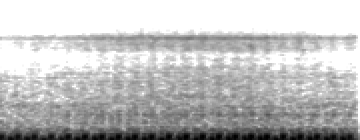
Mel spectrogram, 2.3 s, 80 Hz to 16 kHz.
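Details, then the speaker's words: 2002 Honda Magna VF750C V4 during a rebuild, warm and idling in neutral. A steady, even low thump with no misses or mechanical clatter. It died last time when put in gear. Normal warm idle. "Alright, I think it's warm enough. We're about to find out. It runs good whenever I don't put it in gear."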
